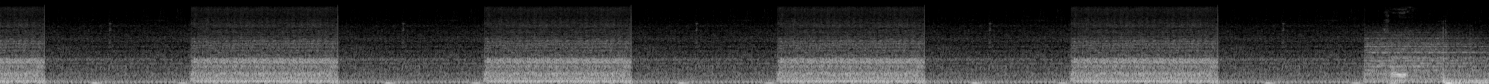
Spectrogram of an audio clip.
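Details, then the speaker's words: 2009 Toyota Vios Gen2 at idle with the air conditioning on fan setting 1, after the compressor fix: only the fan whooshing in a regular cycle is heard and the earlier compressor noise is gone; the AC sounds healthy. "So narinig nyo na lang ay yung fan. So wala na po yung ingay ng ating compressor."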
